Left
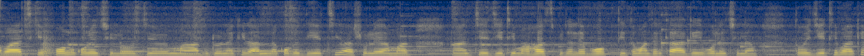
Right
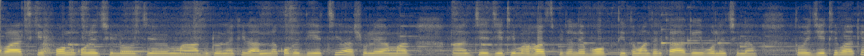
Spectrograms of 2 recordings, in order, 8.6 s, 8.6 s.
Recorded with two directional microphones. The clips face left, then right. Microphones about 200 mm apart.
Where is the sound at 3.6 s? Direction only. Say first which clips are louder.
Right 3 dB; 30° left (ahead or behind).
